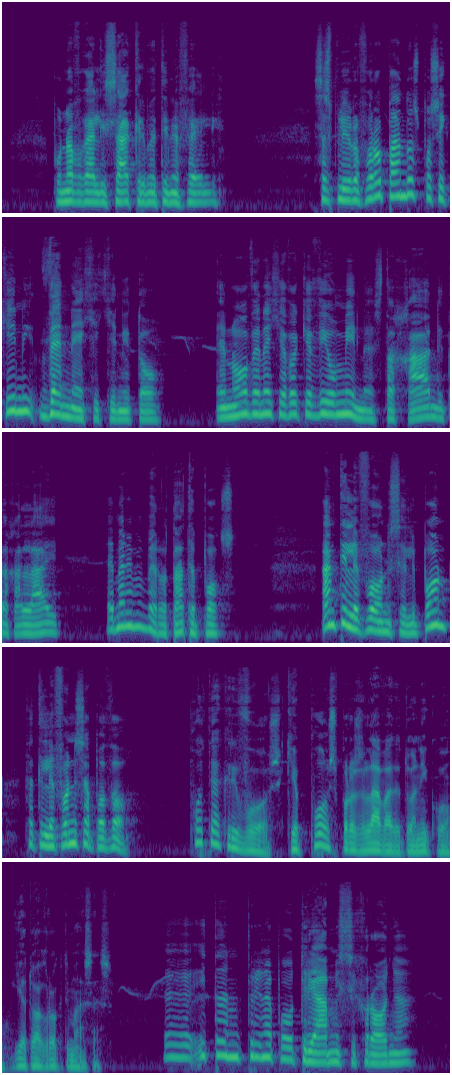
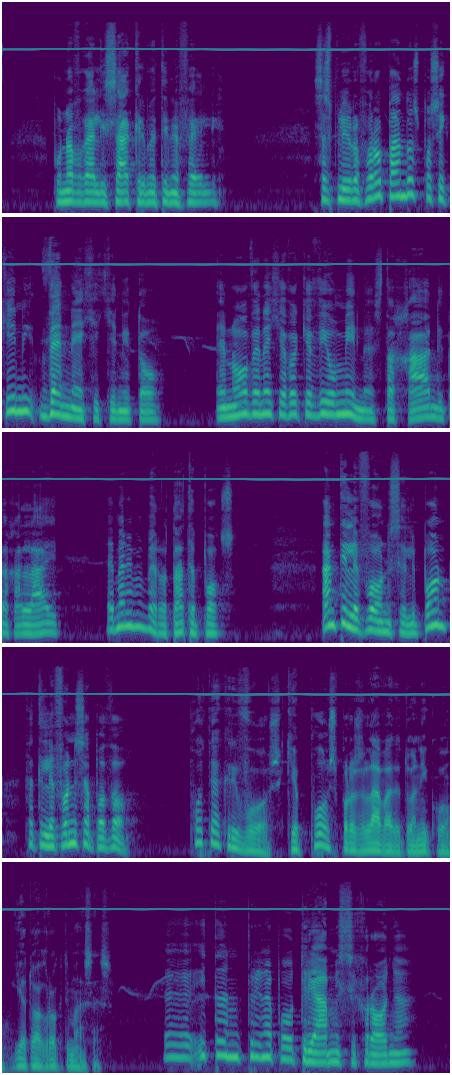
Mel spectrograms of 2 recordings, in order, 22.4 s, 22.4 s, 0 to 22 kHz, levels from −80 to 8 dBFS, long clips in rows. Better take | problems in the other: first | high-pitched whine; loud; throughout; 9.5 kHz, 8 dB below the speech

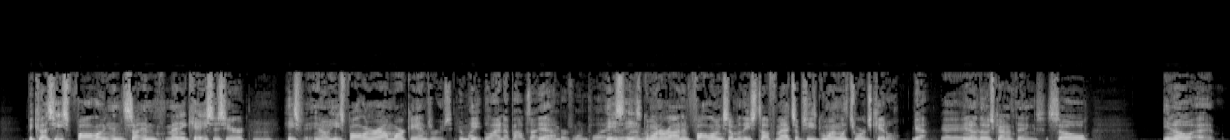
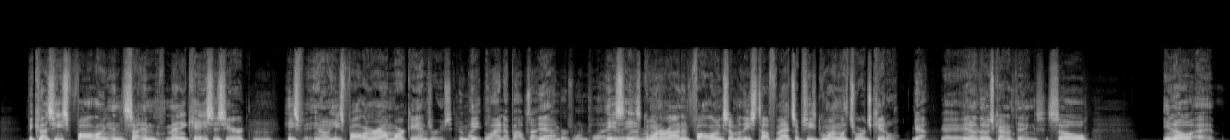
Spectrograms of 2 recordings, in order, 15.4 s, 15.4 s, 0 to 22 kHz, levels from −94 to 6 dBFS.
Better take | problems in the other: second | garbled, watery; slightly; nothing above 10.5 kHz

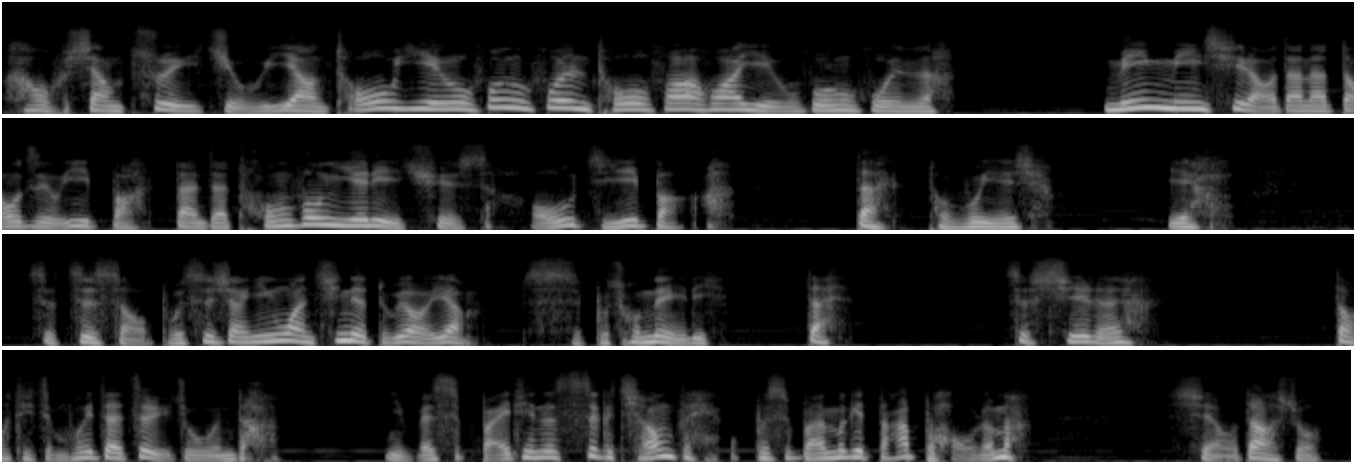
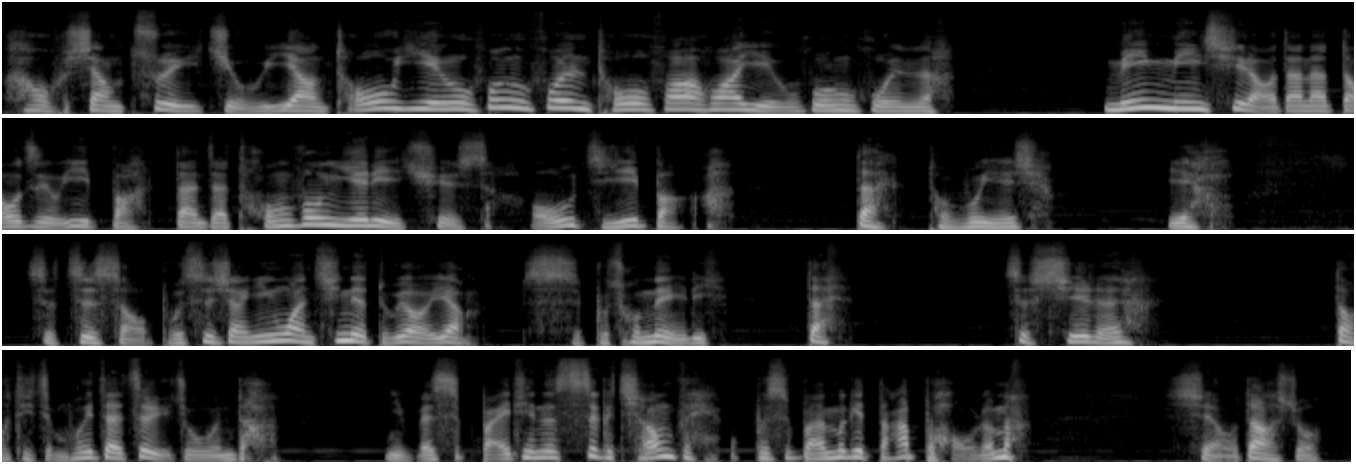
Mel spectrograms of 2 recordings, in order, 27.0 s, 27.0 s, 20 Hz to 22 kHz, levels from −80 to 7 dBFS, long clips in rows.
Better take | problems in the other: second | muffled; slightly; fading above 3 kHz

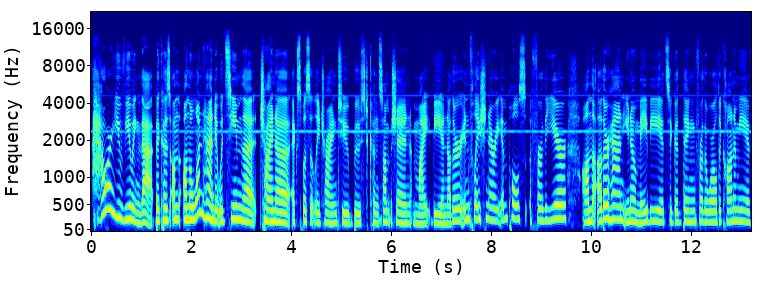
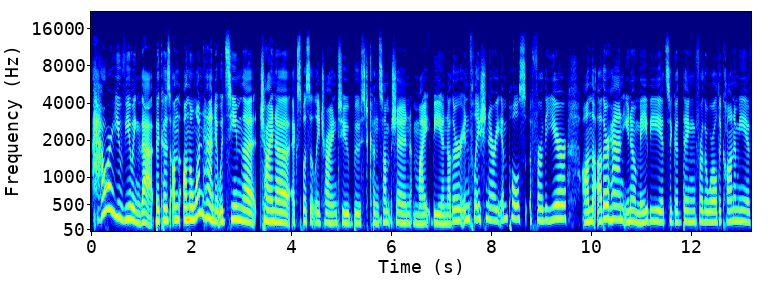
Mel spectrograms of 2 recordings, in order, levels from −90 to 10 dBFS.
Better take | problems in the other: second | high-pitched whine; faint; throughout; 2.5 kHz, 25 dB below the speech

